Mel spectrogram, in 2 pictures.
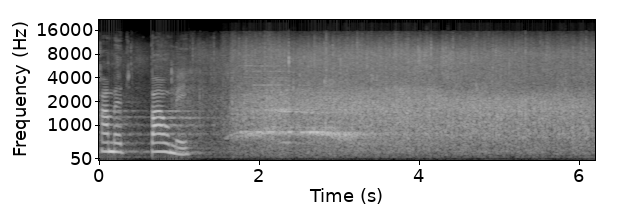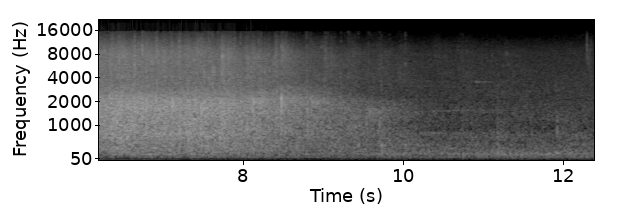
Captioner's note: applause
